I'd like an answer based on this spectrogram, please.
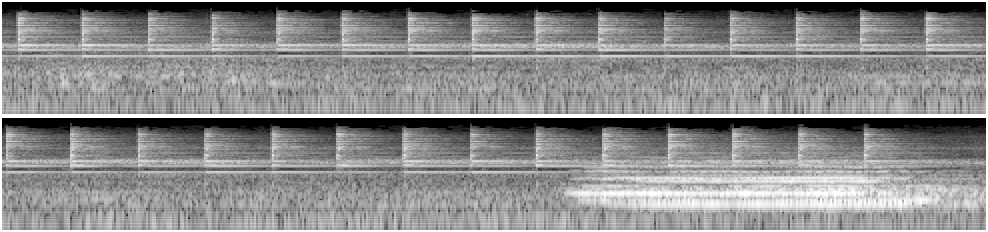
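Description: A railroad grade-crossing warning bell rings steadily, about three strikes a second, as the crossing gates come down. Near the end a train's multi-tone air horn sounds one loud blast of about a second and a half, and the bell stops as it ends.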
